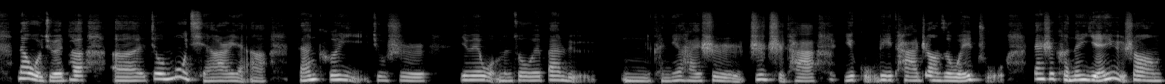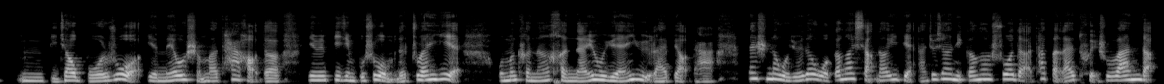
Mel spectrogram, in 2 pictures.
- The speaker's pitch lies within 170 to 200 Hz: Yes, high, 190 Hz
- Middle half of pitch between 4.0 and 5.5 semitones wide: Yes, average, 4.3 semitones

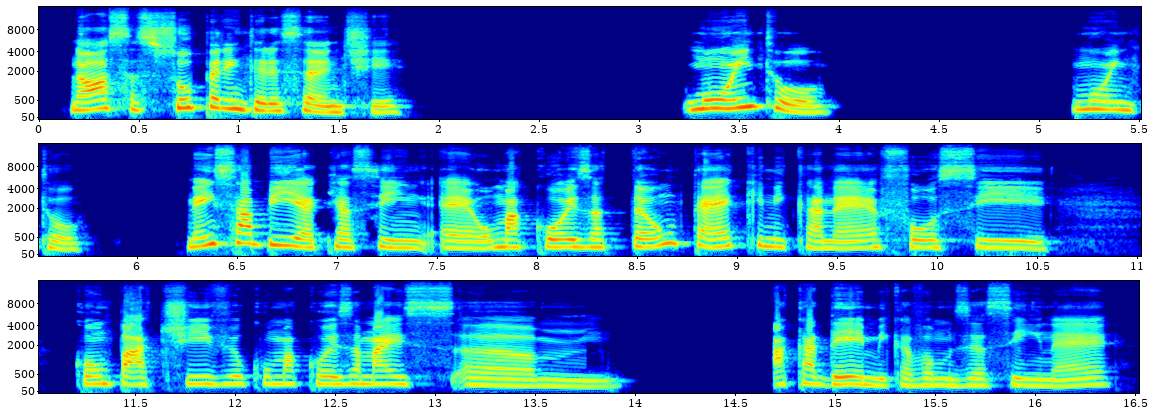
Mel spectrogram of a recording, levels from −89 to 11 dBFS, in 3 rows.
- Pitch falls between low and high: No, high, 210 Hz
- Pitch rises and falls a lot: No, average, 3.4 semitones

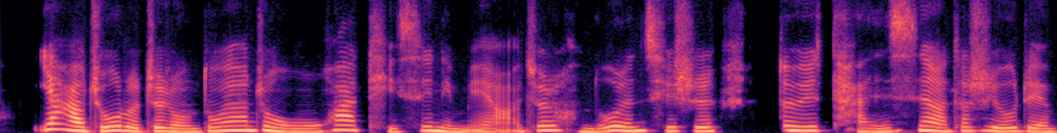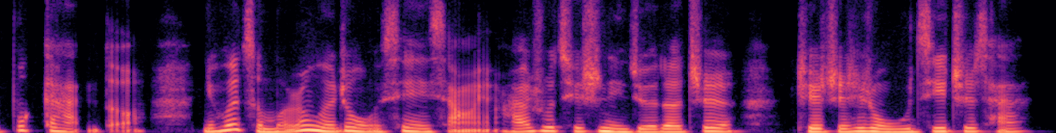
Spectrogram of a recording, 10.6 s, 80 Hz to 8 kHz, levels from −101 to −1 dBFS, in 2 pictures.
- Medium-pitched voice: No, high, 210 Hz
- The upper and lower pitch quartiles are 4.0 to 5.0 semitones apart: Yes, average, 4.4 semitones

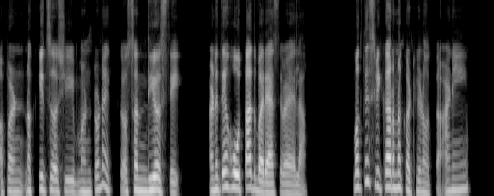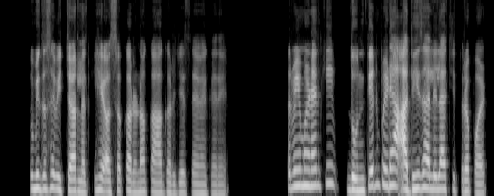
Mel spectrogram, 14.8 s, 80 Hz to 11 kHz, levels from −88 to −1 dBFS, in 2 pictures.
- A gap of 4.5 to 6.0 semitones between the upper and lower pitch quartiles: Yes, average, 5.0 semitones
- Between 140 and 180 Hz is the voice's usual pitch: No, high, 190 Hz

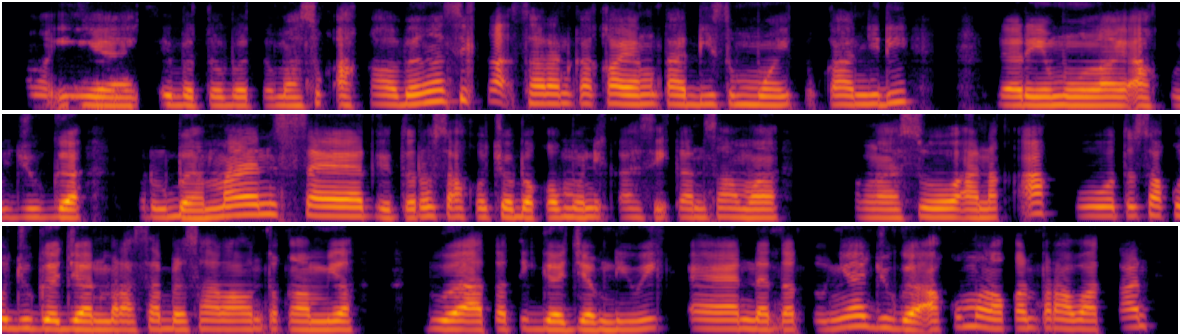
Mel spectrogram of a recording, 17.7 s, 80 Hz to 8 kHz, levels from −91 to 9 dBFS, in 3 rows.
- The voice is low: No, medium, 185 Hz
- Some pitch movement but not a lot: No, narrow, 2.1 semitones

